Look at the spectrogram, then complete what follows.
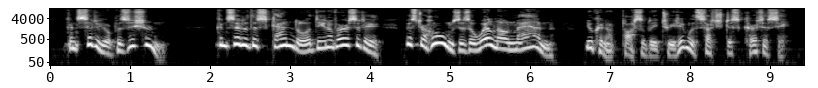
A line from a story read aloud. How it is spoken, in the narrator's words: he cried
